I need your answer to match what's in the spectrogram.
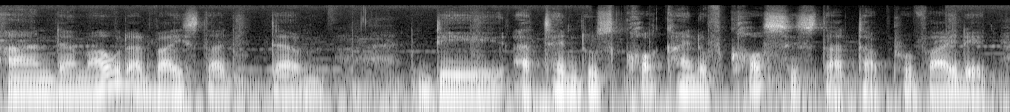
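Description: A middle-aged man with a Nigerian accent speaks in a measured, thoughtful way, his mid-range voice heavy with gravelly fry. He answers questions in a studio interview. Clear background music plays under him. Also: medium pitch, steady tone. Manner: measured, earnest, thoughtful with fillers. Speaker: family educator. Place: studio with dark backdrop.

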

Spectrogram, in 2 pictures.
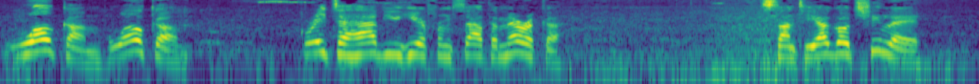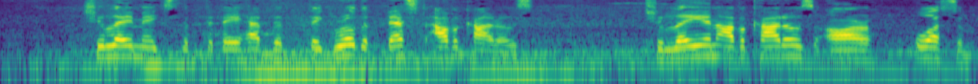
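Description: A man's voice: high voice, animated, measured pace, long pauses. A man with a Queens, New York accent chatting casually as he hosts a walking livestream, often repeating words. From Queens, New York City. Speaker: livestream host. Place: outdoors on a busy city sidewalk. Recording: noisy city street with traffic. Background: street ambience and passing cars.

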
